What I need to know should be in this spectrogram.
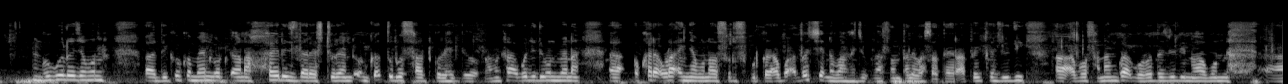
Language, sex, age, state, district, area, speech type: Santali, male, 18-30, West Bengal, Purulia, rural, spontaneous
